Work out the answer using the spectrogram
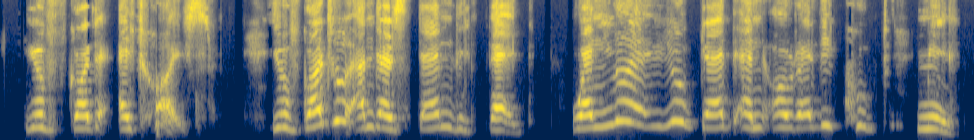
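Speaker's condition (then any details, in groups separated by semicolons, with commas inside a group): Cerebral palsy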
